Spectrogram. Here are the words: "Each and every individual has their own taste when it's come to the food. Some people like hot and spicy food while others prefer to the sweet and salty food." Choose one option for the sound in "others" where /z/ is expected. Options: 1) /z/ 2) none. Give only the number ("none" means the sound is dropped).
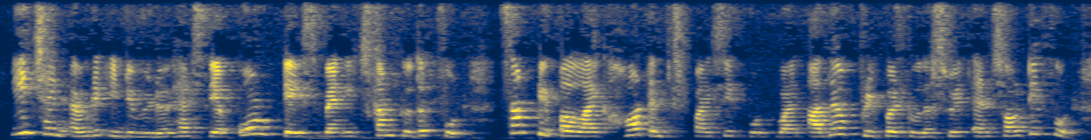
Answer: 2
